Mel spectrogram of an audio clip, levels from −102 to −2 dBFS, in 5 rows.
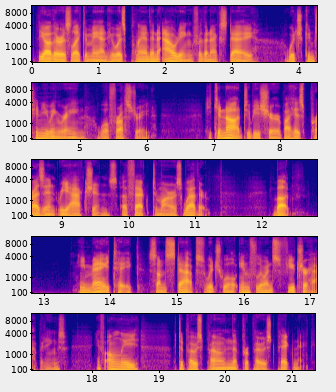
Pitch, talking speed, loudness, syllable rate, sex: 95 Hz, 145 wpm, -21 LUFS, 4.6 syllables/s, male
